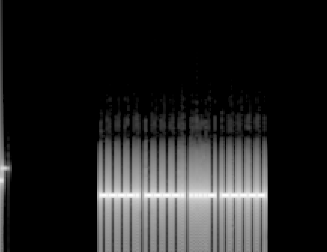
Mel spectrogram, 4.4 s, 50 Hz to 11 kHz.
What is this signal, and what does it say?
Morse code, heard as a keyed tone, about 40 wpm, 700 Hz. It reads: 9940
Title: Numbers - 4-Digit 40wpm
